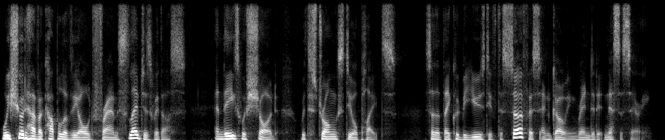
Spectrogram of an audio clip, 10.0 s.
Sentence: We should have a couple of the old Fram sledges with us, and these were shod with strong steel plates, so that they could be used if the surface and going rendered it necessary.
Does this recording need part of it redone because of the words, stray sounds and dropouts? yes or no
no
